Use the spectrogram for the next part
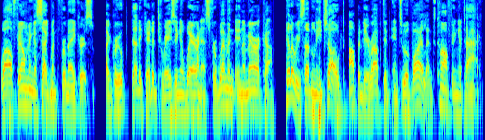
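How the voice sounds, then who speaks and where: A man's voice: fairly low pitch, a little fast, few pauses, husky, no echo, poor audio. A man reading scripted narration for a news video.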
